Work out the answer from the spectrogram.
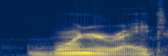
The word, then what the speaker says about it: Warnerite: So we have the Franklinite and Warnerite, or as Rocky Mountain Bear said, the W is pronounced as a V in Deutschland. So Warnerite, yeah.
